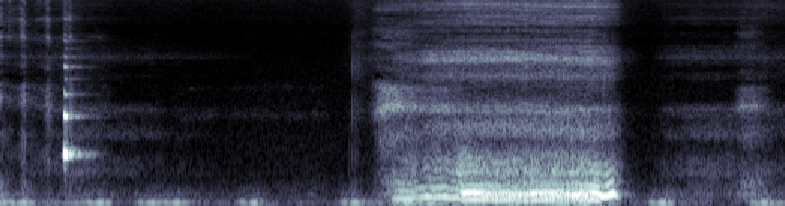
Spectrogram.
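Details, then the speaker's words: Man recorded during sleep after denying that he snores: a single loud, rattling snore with a low fluttering buzz lasting about two seconds, brief click and faint room noise; snoring. "Ya vieron se ronca el asqueroso. Y dice que no. Ronca más feo él que yo."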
